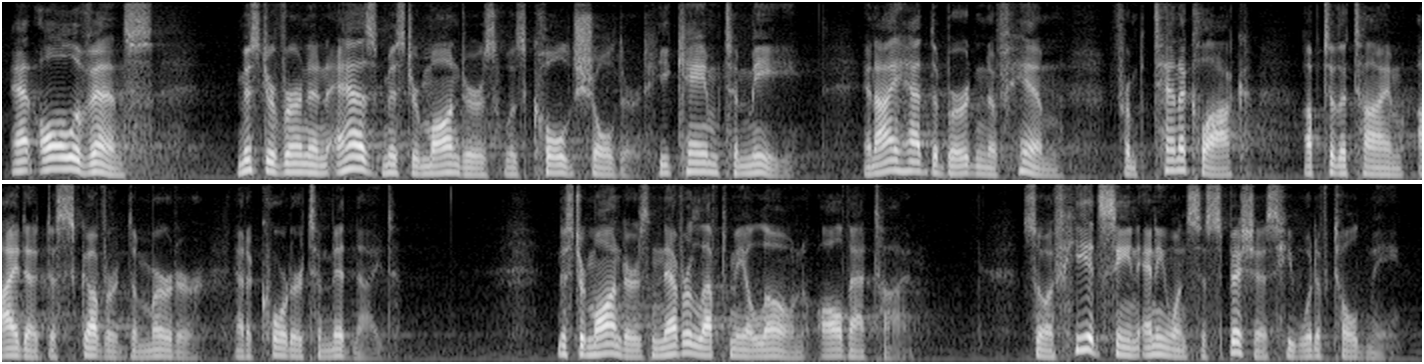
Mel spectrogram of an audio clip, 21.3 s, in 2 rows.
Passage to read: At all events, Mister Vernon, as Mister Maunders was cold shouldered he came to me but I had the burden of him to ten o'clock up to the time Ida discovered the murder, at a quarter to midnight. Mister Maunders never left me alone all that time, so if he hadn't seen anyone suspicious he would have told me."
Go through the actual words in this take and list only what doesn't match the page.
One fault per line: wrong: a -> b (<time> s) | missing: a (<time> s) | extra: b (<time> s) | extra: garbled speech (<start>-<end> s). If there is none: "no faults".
wrong: but -> and (6.5 s)
wrong: to -> from (8.3 s)
wrong: hadn't -> had (18.8 s)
